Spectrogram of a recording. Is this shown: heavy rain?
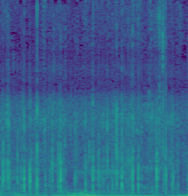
yes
